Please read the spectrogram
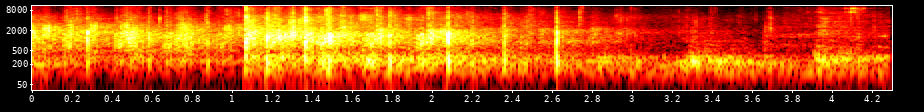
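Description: Audience applauding. The clapping swells about a second in and dies away near the end.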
